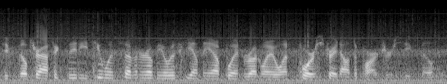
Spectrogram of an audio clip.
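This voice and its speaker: A male pilot making routine radio calls in rapid, standard phraseology. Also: medium pitch, level tone. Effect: aircraft radio. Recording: radio audio with engine noise.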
